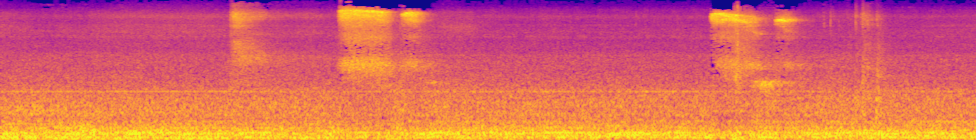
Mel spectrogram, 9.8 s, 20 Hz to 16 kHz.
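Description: Kintetsu 12200-series limited express train standing at the platform with a steady low hum from its equipment, broken by two loud bursts of compressed-air hiss from its pneumatic system, about three and a half seconds in and again about seven seconds in, each ending in a short second puff.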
